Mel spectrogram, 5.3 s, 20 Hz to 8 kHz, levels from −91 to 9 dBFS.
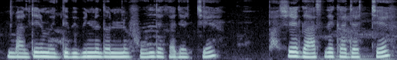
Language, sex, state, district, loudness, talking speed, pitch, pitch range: Bengali, female, Assam, Hailakandi, -15 LUFS, 125 wpm, 195 Hz, 190-205 Hz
